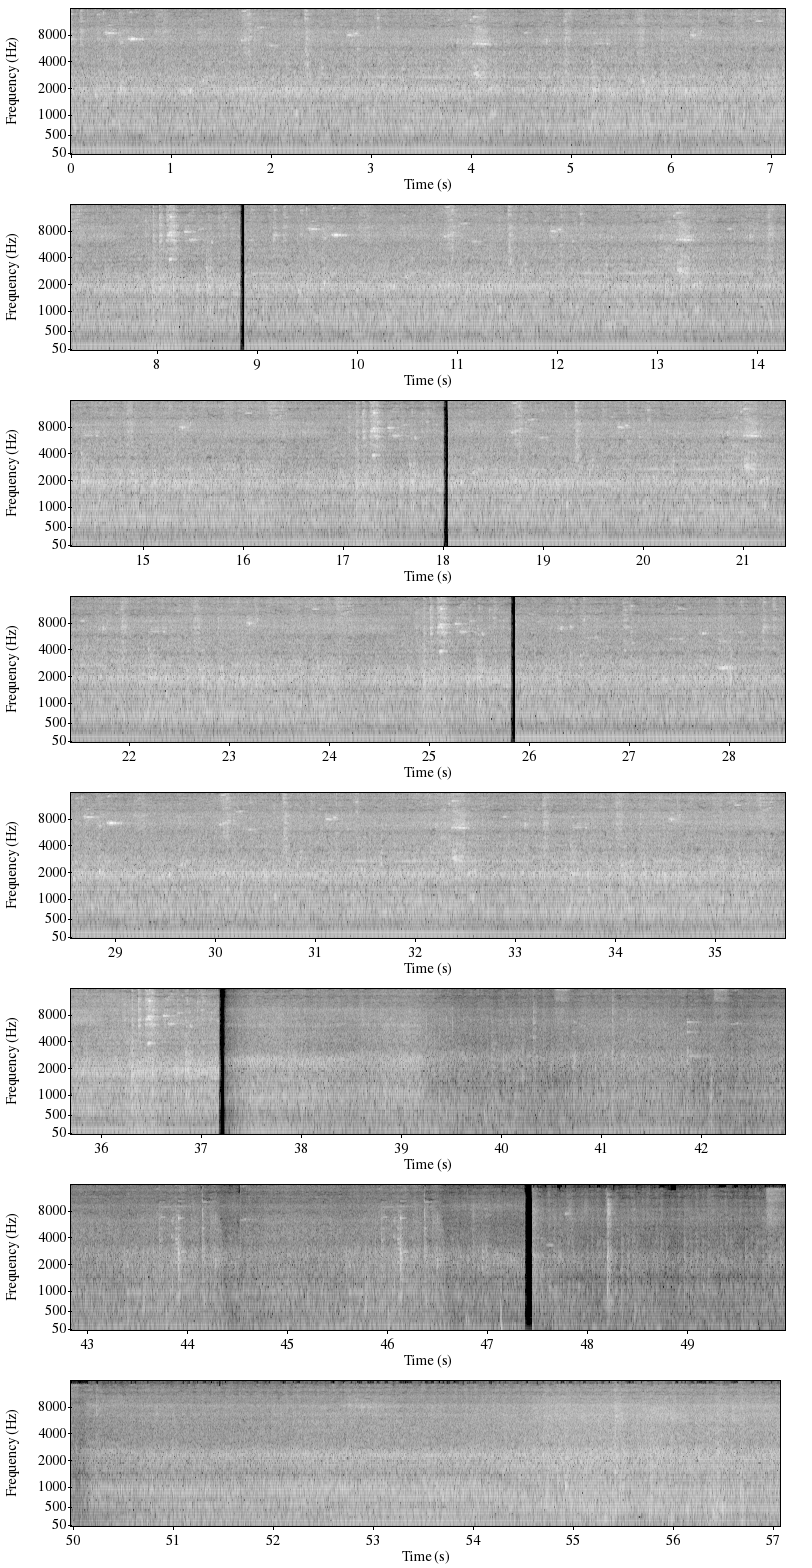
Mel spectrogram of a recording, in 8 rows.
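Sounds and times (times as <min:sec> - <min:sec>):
quieter engine running: 0:00.0 - 0:47.4
heavy diesel engine running: 0:00.0 - 0:57.0.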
